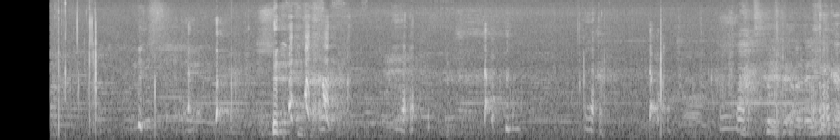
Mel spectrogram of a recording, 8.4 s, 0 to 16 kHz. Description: Two two month olds, born a day apart on May 17th and 18th, have a hiccup battle.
